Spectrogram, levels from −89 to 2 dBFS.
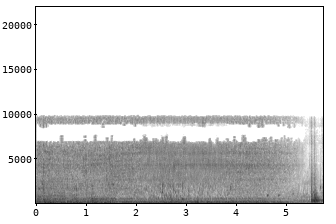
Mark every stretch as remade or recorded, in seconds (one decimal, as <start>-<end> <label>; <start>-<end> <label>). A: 0.0-2.1 recorded; 2.1-3.8 remade; 3.8-5.2 recorded; 5.2-5.8 remade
